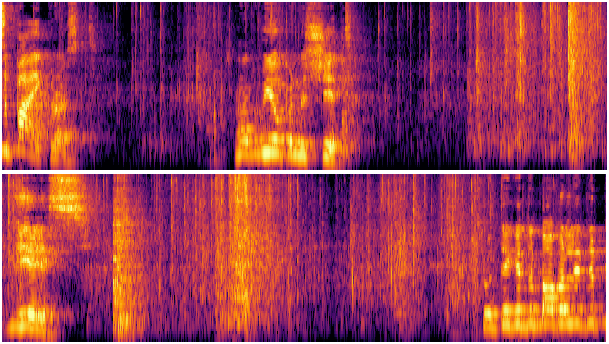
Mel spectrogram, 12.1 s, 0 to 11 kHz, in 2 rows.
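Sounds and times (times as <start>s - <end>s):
plastic bag crinkling: 0.0s - 11.7s.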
